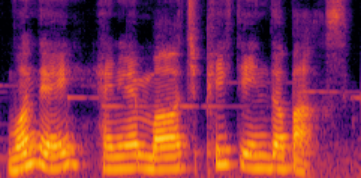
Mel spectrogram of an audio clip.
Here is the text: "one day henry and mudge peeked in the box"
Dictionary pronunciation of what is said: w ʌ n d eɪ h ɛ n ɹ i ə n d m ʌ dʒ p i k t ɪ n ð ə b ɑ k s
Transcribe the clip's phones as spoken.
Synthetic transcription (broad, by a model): w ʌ n d eɪ h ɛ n i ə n m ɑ tʃ p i k t ɪ n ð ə b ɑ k s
